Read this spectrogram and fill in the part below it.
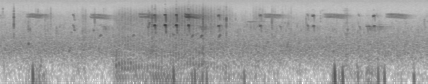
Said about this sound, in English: These birds are fighting and interacting in this low tree. Stop. This is a female. She went down to an old fire pit.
